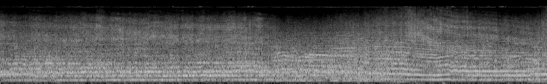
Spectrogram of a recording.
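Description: GT race cars at Monza during a 2007 International GT Open race, engines howling loud and continuous with rising and falling pitch as cars pass, under French race commentary.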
